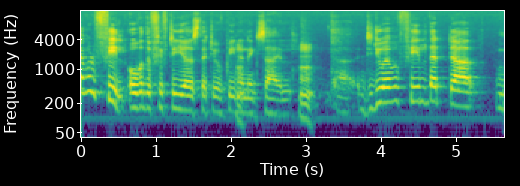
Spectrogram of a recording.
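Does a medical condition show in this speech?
No.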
